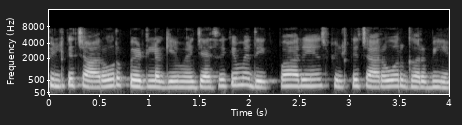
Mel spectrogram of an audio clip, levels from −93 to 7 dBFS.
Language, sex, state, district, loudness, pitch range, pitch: Hindi, female, Bihar, Katihar, -15 LUFS, 230-260 Hz, 245 Hz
